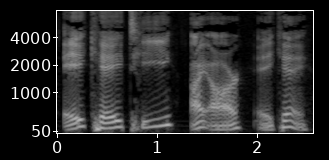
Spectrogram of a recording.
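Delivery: "A K T I R A K" said letter by letter; spelling it out. Shown as a demonstration. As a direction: spell "A K T I R A K" one letter at a time. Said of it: "which is spelled".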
